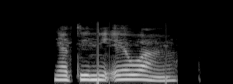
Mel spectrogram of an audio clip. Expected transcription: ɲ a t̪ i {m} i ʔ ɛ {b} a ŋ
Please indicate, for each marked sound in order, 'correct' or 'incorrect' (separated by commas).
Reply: incorrect, incorrect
